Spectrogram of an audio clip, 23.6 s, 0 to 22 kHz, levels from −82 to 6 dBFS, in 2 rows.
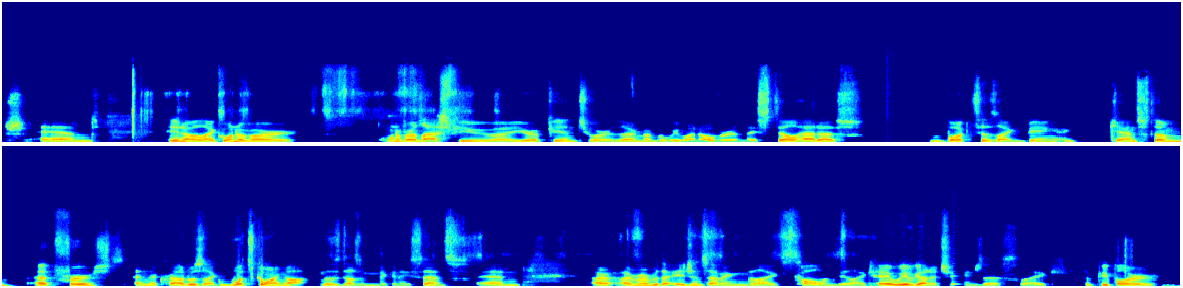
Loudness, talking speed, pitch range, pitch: -22 LUFS, 175 wpm, 80-95 Hz, 85 Hz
